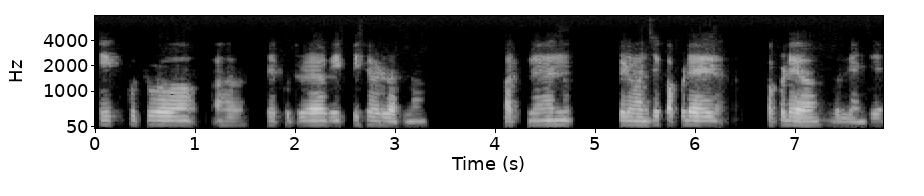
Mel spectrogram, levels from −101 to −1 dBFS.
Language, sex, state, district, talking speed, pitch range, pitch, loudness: Konkani, male, Goa, North and South Goa, 115 wpm, 100-110 Hz, 105 Hz, -31 LUFS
